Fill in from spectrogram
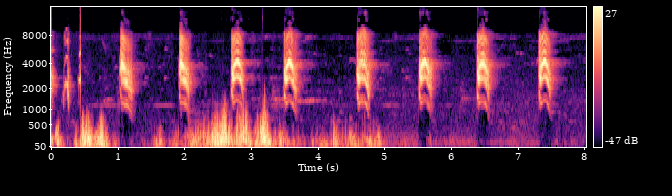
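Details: Shrike (cendet) in full voice, kept to spur silent birds into singing: harsh, rasping notes with a high squeaky top, repeated roughly once a second, eight in a row, over low rustling and thumping at the start.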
